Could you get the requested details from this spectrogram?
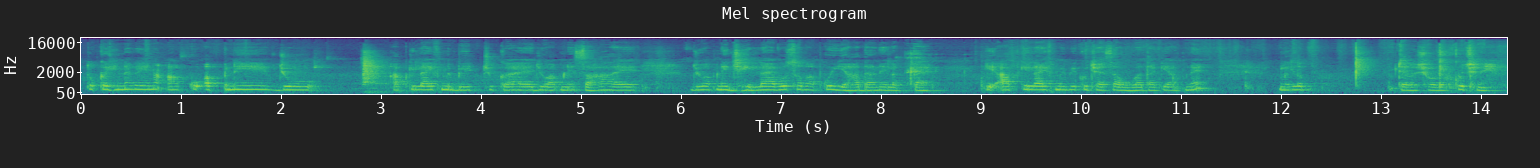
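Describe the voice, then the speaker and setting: A woman in her thirties talks softly through her day at home, chatty and confiding, keeping her voice low. Her tone is mellow and warm. The voice-over sounds roomy, with a faint ambience behind it. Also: flat delivery, unhurried, a little hiss or hum. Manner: soft, hushed talking. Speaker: home vlogger. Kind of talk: quiet voice-over narration of daily chores.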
